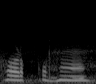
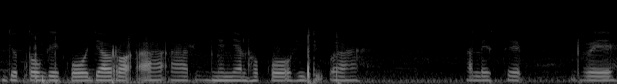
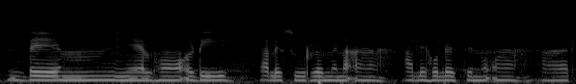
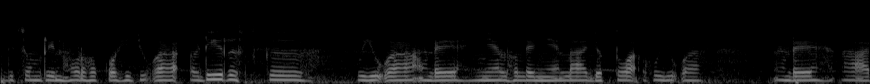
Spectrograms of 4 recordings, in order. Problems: background sounds at intervals, low volume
